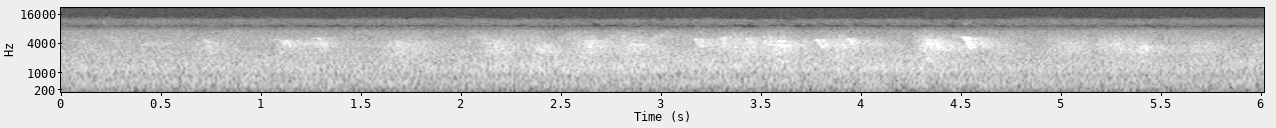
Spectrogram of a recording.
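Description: Small birds twittering in a quick, irregular run of short high chirps over a steady faint hiss, with a few louder chirps near the middle.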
